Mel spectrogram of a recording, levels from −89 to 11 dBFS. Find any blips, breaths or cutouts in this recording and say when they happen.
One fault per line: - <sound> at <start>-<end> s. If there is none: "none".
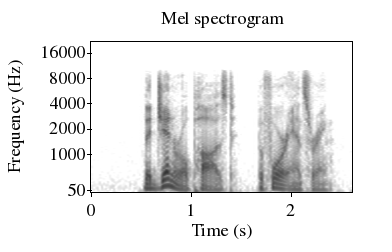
none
